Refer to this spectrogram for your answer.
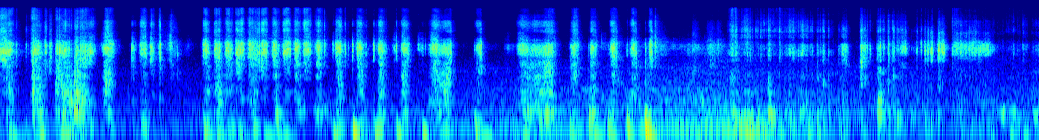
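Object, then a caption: Thick cotton rag paper scratched by a pen tip. A purple acrylic paint pen tip is drawn across thick, textured cotton rag paper painted in gouache and lying flat on a table, scratching and rubbing the rough surface. Close, dry scratchy strokes come in rapid bursts with short pauses, bright and hissy with little low end.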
